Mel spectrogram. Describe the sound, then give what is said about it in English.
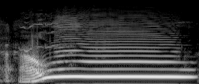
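A person mimics a dog, rising quickly into one long, steady howl-like call that holds loud for nearly two seconds before cutting off. “So you got to practice. You got to practice your barks, man.”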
